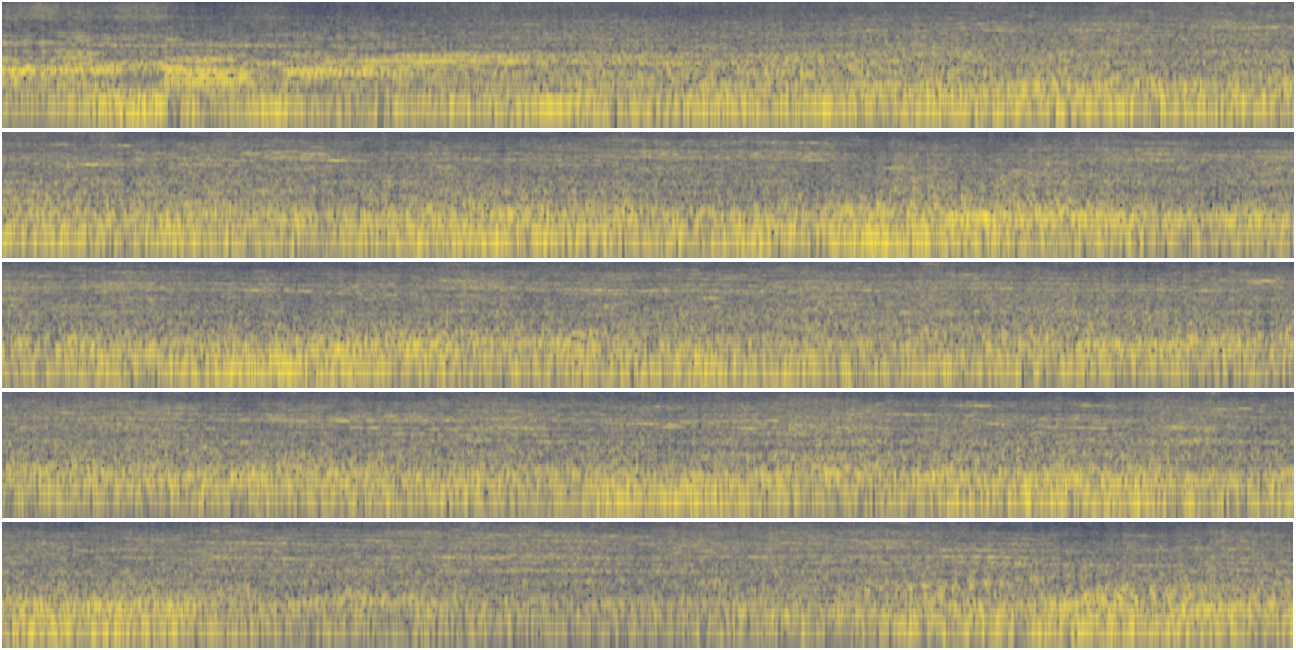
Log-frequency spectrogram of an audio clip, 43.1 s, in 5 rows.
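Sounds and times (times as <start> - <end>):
locomotive air horn: 0.0 - 5.6
freight train rumbling by: 0.0 - 43.0
wheel squeal: 5.5 - 14.8, 16.0 - 43.0.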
